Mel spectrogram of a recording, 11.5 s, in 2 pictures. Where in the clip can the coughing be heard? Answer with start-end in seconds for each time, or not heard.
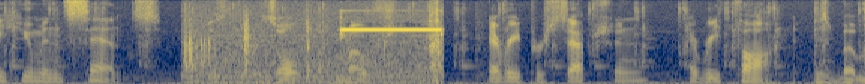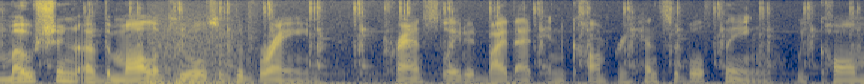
not heard.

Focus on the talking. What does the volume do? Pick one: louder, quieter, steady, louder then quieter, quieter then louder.
louder then quieter.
